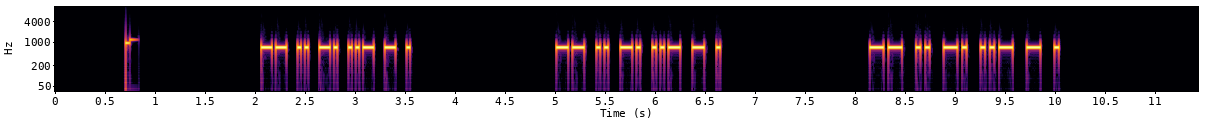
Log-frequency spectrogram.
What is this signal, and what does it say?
Morse code, heard as a keyed tone, about 29 wpm, 700 Hz. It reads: MINUTE MINUTE MINUTE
